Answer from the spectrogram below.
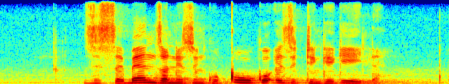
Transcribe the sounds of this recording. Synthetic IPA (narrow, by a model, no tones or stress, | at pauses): zisɛɓɛnd͡zʱaneziŋɡʱuǃuk̬ʼɔʔezid̥ʱiŋɡʱek̬ʼiːlɛ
